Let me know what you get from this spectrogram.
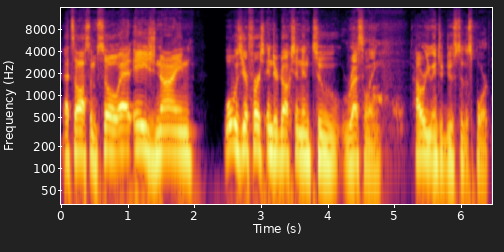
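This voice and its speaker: Smooth-voiced male interviewer. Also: a little high, normal speed. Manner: encouraging, prompting questions. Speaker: interviewer, host. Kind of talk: interview questions.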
